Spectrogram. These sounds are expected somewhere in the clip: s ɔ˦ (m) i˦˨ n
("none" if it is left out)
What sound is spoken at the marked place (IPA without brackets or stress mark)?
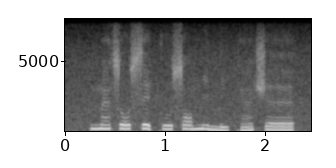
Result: m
